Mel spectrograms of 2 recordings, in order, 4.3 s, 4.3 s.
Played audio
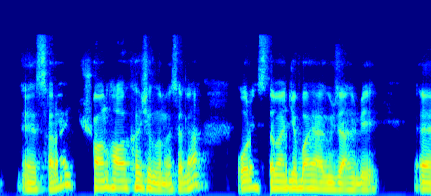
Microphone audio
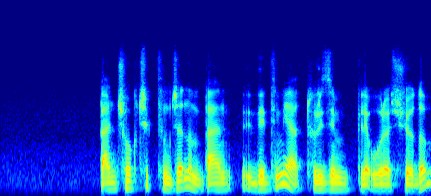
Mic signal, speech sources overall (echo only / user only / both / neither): user only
